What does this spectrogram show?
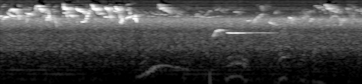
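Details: Oriental white-eye 'ngalas' master song for training caged birds: quick high twittering for two seconds, then fading out, with a long thin whistle and a few lower scattered sounds following.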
